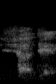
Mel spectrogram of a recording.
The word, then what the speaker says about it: Sade: If you see it, just real quick, if you see a baby's name spelled like shade, that is actually Sade.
